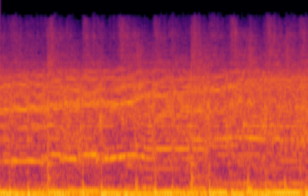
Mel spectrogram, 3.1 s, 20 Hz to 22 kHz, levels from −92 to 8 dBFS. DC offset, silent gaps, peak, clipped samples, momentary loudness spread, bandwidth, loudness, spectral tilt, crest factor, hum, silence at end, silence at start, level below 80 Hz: under 0.1%; none; 0 dBFS; under 0.1%; 1 LU; 15 kHz; -10 LUFS; -4.5 dB/octave; 10 dB; none; 0 s; 0 s; -18 dBFS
